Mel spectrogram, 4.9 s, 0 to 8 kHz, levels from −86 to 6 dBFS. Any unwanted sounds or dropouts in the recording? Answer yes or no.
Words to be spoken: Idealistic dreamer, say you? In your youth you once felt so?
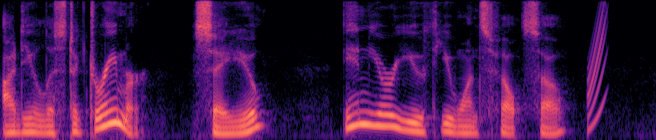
yes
